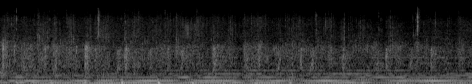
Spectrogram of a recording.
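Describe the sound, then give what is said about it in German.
An audience claps for several seconds, a steady crackling patter of hands with scattered sharper claps, over a low continuous hum. “würde gerne so den Leuten, die der die Verantwortung entstehen, die vorangehen, die ziehen, die ihr Bestes geben für den Jesus, für eine junge Generation, euch in diesem Moment einen riesen Applaus geben.”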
